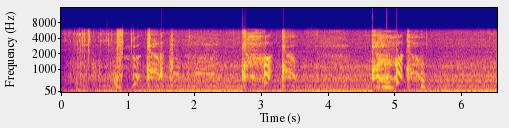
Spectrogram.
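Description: A person coughing and clearing the throat: several harsh, close coughs in quick bursts over a constant low vehicle rumble, as if inside a car, with some voice sounds mixed in.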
